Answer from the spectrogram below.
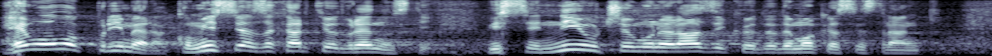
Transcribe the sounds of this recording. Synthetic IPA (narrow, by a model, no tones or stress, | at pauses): e̞ʋooʋoɡ̚pɾiːme̞ɾa̰ko̞misijazaxaɾt̪iod̪ʋɾeːd̪nost̪ḭ | ʋiseniut͡ʃemune̞ɾaːzlikujed̪ed̪emo̞kɾat̪skest̪ɾaːŋke̥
